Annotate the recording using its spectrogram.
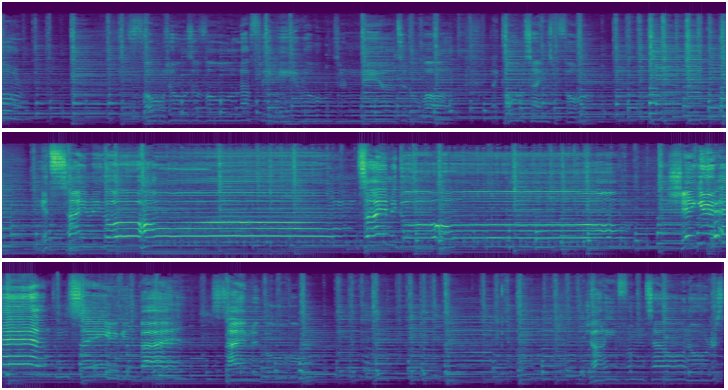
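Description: Irish bluegrass band playing an instrumental break on acoustic guitar, banjo, mandolin and fiddle, with no singing. Long held notes sound through the middle of the passage.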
